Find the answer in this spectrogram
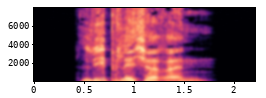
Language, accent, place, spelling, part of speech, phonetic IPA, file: German, Germany, Berlin, lieblicheren, adjective, [ˈliːplɪçəʁən], De-lieblicheren.ogg
- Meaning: inflection of lieblich: 1. strong genitive masculine/neuter singular comparative degree 2. weak/mixed genitive/dative all-gender singular comparative degree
